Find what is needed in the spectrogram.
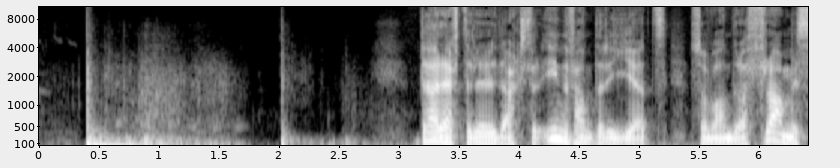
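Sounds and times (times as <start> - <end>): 
artillery cannon blasts: 0.4 - 2.9
speech: 3.1 - 6.3.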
